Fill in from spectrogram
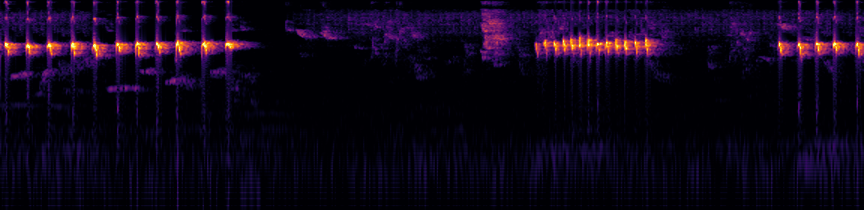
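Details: Gacor nembak rapat song of a champion ashy drongo: a loud high pulsed rattle for two seconds, a quiet pause with soft chirps, then two more rapid trill bursts.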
